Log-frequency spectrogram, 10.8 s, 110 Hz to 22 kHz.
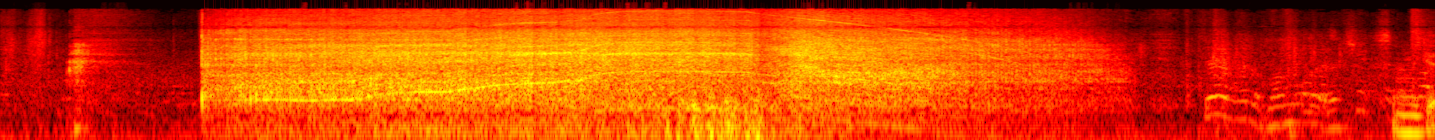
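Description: A power buffing tool with buffing soap polishing the exhaust tips of a 2014 Audi S3 8V, a loud close whirring grind held steady for about seven seconds, with brief quieter moments and talking before and after.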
